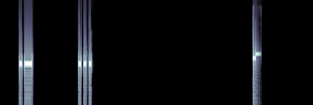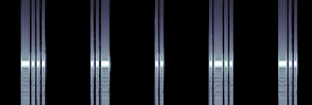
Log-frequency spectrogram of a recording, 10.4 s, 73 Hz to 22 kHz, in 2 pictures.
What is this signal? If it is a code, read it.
Morse code, heard as a keyed tone, about 28 wpm, spaced as for 10 wpm, 700 Hz. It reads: AS BUILD
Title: 6x Character Spacing - Top 200 Words - 28wpm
